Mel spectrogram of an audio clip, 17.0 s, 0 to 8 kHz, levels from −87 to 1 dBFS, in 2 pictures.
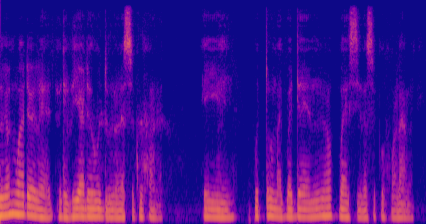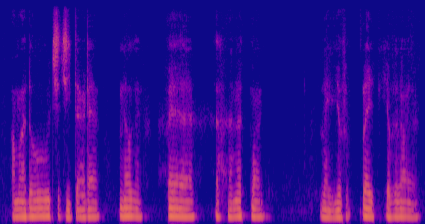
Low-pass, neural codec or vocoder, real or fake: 7.2 kHz; codec, 16 kHz, 1.1 kbps, Voila-Tokenizer; fake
